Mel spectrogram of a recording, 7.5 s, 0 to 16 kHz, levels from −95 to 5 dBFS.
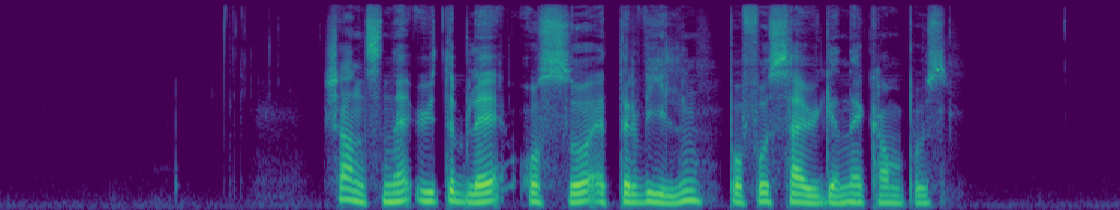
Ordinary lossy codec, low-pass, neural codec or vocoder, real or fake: none; 14.4 kHz; vocoder, 44.1 kHz, 128 mel bands every 512 samples, BigVGAN v2; fake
